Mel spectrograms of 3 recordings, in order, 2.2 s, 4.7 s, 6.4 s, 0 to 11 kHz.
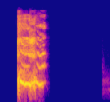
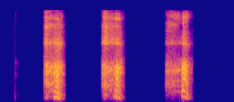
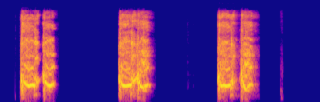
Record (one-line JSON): {"cough_length": "2.2 s", "cough_amplitude": 29026, "cough_signal_mean_std_ratio": 0.45, "exhalation_length": "4.7 s", "exhalation_amplitude": 30518, "exhalation_signal_mean_std_ratio": 0.36, "three_cough_length": "6.4 s", "three_cough_amplitude": 30122, "three_cough_signal_mean_std_ratio": 0.48, "survey_phase": "beta (2021-08-13 to 2022-03-07)", "age": "65+", "gender": "Male", "wearing_mask": "No", "symptom_none": true, "smoker_status": "Never smoked", "respiratory_condition_asthma": false, "respiratory_condition_other": false, "recruitment_source": "REACT", "submission_delay": "2 days", "covid_test_result": "Negative", "covid_test_method": "RT-qPCR", "influenza_a_test_result": "Negative", "influenza_b_test_result": "Negative"}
